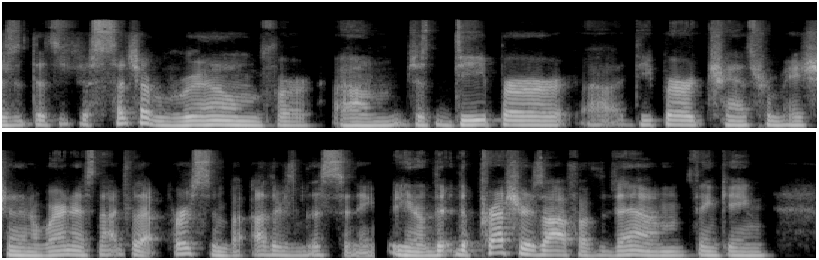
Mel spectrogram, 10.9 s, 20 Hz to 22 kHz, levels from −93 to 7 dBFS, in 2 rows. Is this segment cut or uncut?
cut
